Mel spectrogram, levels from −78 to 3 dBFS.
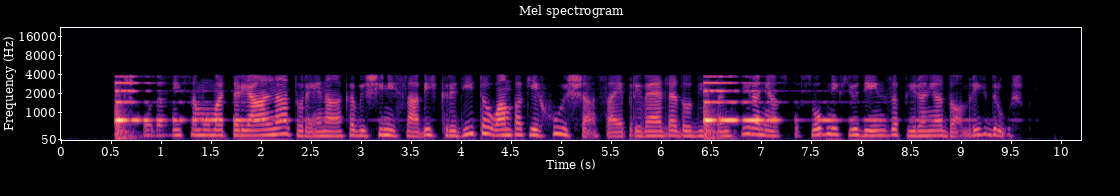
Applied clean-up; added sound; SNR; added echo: neural mask model RNNoise.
